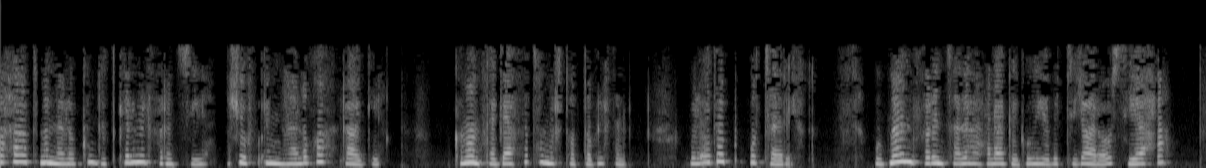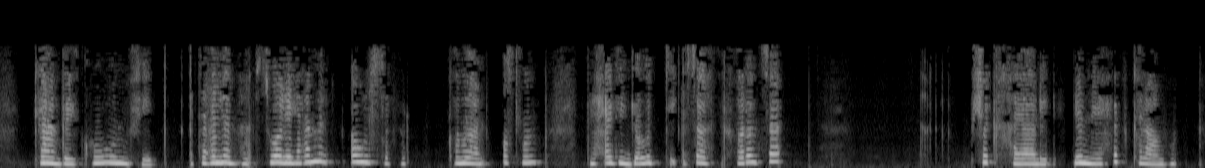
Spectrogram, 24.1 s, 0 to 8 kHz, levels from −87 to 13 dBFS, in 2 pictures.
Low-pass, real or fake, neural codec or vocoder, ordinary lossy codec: 7.2 kHz; fake; codec, 16 kHz, 2 kbps, FreqCodec, smaller model; MP3, 24 kbps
